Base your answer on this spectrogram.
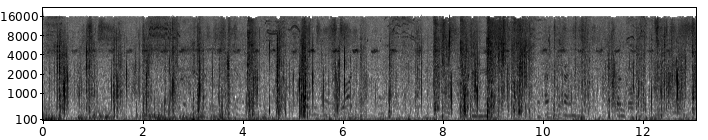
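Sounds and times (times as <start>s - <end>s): footsteps on dirt track: 0.0s - 13.0s.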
